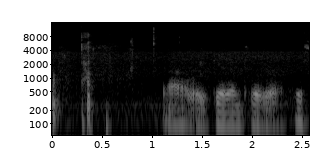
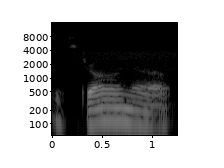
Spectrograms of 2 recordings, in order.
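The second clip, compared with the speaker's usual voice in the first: usual speaking voice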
